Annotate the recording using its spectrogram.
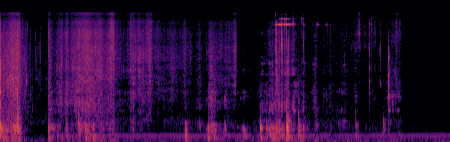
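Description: Metal engine parts clink and knock as they are handled.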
